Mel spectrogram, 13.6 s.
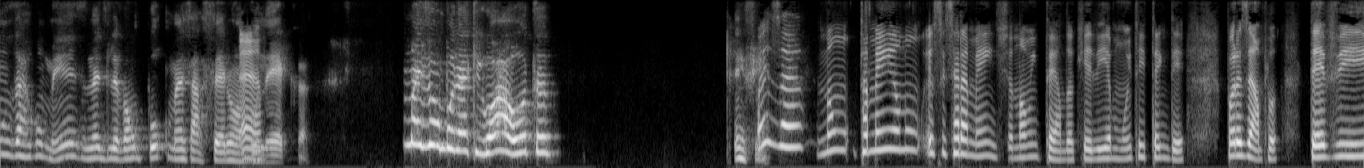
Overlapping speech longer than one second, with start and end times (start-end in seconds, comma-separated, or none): none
